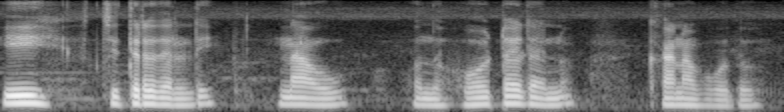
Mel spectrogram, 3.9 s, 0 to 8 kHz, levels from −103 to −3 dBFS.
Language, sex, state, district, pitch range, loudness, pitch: Kannada, male, Karnataka, Koppal, 130-155 Hz, -21 LUFS, 135 Hz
